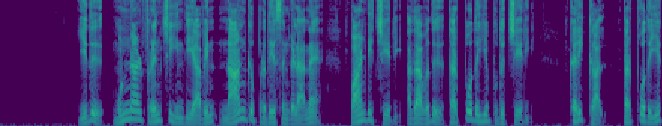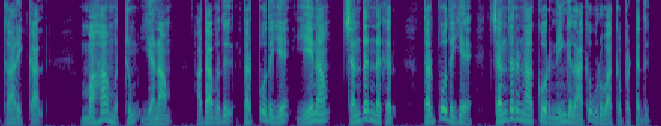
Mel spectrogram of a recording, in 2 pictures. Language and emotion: Tamil, neutral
